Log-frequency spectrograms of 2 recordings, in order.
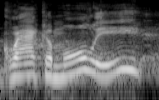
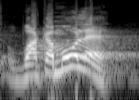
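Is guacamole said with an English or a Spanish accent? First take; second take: English; Spanish. First: It is said with English-style vowels and rhythm. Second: It is said with Spanish-style vowels and rhythm. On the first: The speaker calls it wrong. "It's not" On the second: The speaker calls it right.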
